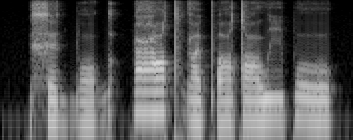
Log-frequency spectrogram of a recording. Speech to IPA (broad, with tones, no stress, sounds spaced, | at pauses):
x ɛ˨ ɡ b ɔ˨ ɡ | ʕ æ˦ tˤ ɡ ɛ˨ pʼ ɔ˨ tˤ œ˨ w i˨ p o˨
